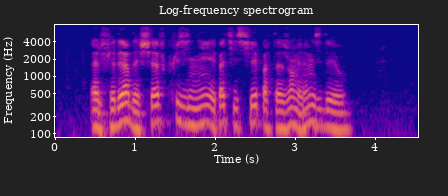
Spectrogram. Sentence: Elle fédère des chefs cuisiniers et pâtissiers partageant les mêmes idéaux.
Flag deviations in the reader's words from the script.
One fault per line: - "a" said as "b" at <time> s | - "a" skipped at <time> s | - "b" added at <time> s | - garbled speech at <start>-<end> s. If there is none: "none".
none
